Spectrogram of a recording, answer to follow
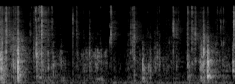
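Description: Clear plastic accessory bag crinkling and crackling as it is handled: an irregular run of sharp crackles, densest in the first half second and thinning out after.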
